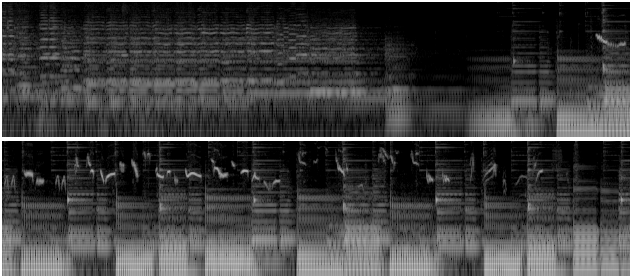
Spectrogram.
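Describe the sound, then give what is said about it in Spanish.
Quick, high chirps of birds on a wire flutter repeatedly over a loud, thumping rhythmic beat, following a few seconds of sustained tonal music and a brief lull, in an improvised radio drama. “Pájaros en el alambre.”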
